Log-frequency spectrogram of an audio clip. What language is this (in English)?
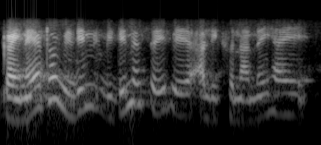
Bodo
